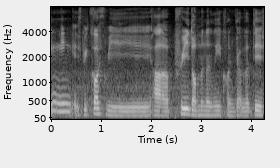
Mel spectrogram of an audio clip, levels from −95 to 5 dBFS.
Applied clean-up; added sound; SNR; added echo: none; none; none; none.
